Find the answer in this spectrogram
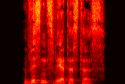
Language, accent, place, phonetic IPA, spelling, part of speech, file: German, Germany, Berlin, [ˈvɪsn̩sˌveːɐ̯təstəs], wissenswertestes, adjective, De-wissenswertestes.ogg
- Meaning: strong/mixed nominative/accusative neuter singular superlative degree of wissenswert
